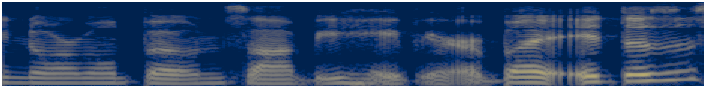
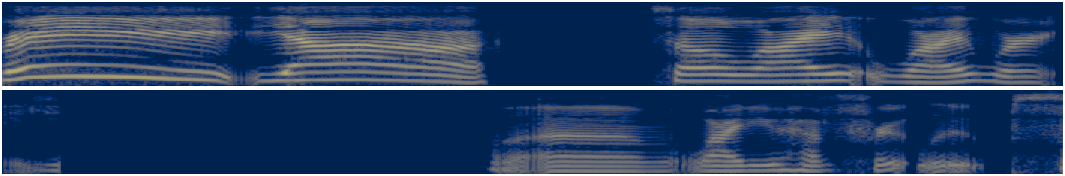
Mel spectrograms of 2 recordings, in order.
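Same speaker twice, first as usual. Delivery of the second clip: slow, fake-nice, phony polite public voice; 3 semitones higher than usual. Describing the villain as an abusive person: imitating Jack's fake-nice public act. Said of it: "acting how these kinds of people will act when they're, like, in public".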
